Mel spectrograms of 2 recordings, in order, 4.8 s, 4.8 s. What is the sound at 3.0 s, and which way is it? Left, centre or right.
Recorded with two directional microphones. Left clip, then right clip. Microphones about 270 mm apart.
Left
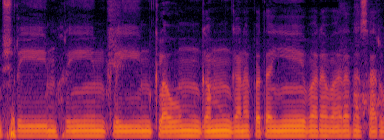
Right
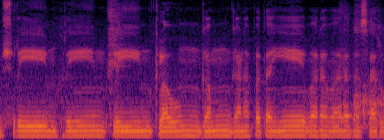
Speech, centre.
